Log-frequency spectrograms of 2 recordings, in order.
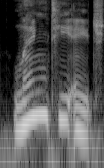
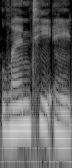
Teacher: there is a consonant cluster before the th, and that cluster should not be dropped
